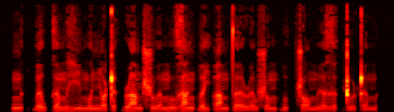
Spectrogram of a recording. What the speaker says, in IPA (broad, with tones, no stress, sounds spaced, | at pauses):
ŋ ə˨˩ k̚ ɓ ə˧ w k ə˧ m ɣ i˨˩˨ m o˨˩ ɲ ɔ˧˥ ʈ ə˦˥ k̚ ɹ a˧ m ʂ u˨˩˦ ə̯ m u˨˩˦ ɣ a˧ ŋ ɓ ə˧ j ɓ a˧˥ m t̪ əː˨˩ ɹ ə˨˩˨ w ʂ o˧ m ɓ u˦˥ k̚ ʂ ɔ˨˩ m ɨ˧ ə̯ ɣ ə˨˩ k̚ ʈ u˨˩ ʈ ə˨˩˦ m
